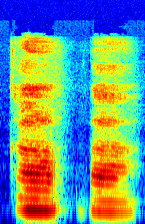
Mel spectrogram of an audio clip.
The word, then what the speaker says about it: Chabaquq: two three through four Hebrew is pronounced Kaaba which means encouragement and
